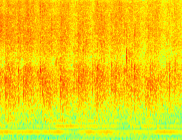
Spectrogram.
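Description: An audience claps in praise of Jesus, a dense, continuous patter of many hands with no voices standing out, while a low, sustained organ-like hum holds underneath throughout.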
